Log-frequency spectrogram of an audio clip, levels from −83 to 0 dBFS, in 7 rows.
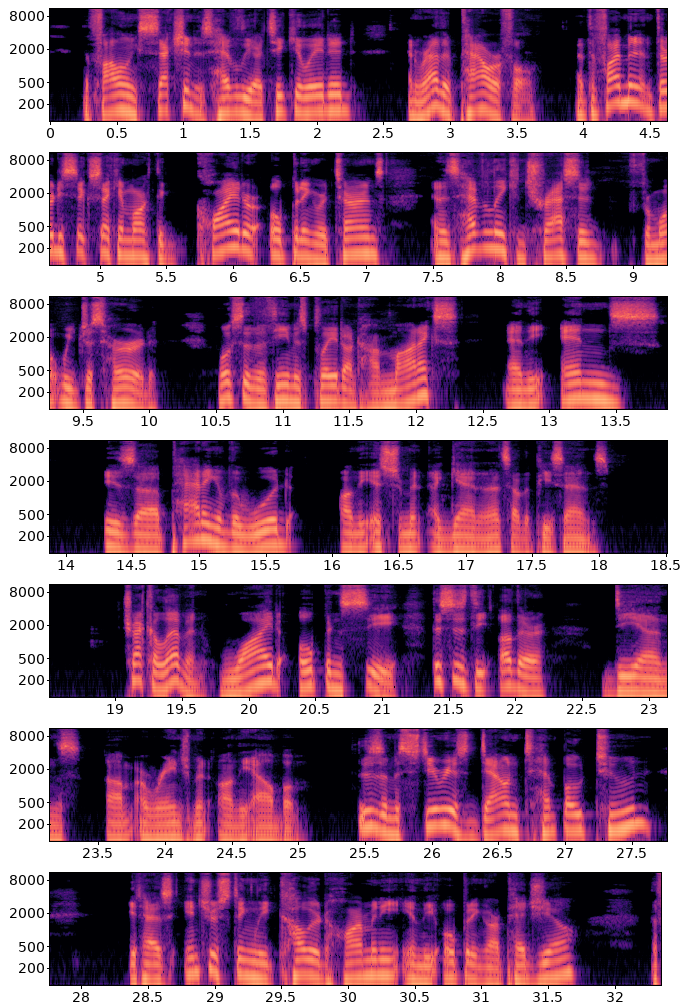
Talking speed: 165 wpm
